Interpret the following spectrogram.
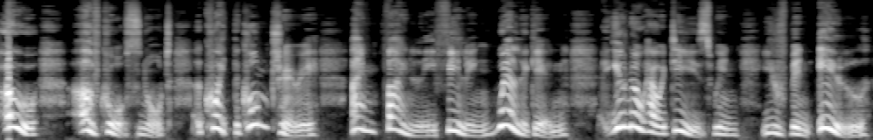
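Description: Woman acting a fussy, chirpy young prince, very animated. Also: fairly low pitch, takes it slowly, breathy edge, no room sound, studio quality, heavily acted. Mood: flustered, chirpy. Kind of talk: fan fiction audiobook dialogue.

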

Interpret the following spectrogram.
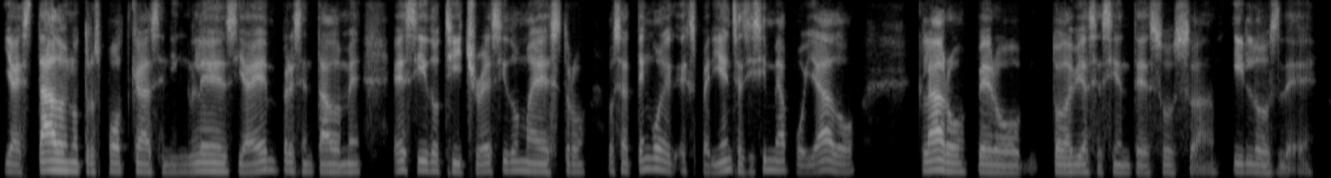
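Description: A man's voice: medium pitch, fairly even intonation, normal speed, dry recording, clean studio sound. A young man, talking candidly on a podcast, hesitant, with restarts and slips into English words. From United States. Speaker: podcast co-host. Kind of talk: casual podcast conversation.

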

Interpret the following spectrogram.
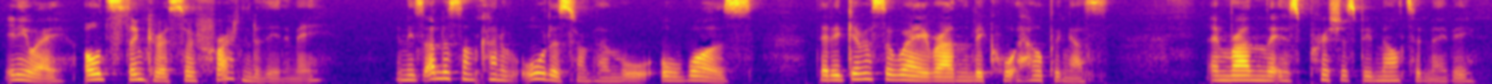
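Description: A woman reading the thoughts of a plain-spoken, doubtful male hobbit servant, muttered low and homely. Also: brisk, a little mellow. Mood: muttering.

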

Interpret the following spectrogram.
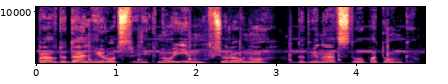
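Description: A man's voice: mid-range voice, moderate pace, a little hiss or hum, natural voice. An actor playing a small, frightened, humble fugitive townsman in a radio drama, timid and pleading.

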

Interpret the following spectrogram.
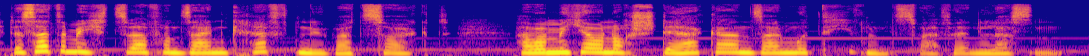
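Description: A woman's voice: a little high, fairly quick, mellow, faint music behind. A woman reading a scripted first-person horror story as narrator, in a sober and controlled manner.

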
